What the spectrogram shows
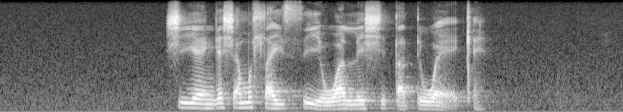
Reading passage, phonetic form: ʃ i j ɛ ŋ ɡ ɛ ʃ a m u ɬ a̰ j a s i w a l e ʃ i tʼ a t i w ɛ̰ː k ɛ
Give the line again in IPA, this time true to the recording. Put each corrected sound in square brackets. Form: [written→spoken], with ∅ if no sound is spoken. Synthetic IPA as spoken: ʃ i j ɛ ŋ ɡ ɛ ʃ a m u ɬ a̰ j [a→i] s i w a l e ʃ i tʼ a t i w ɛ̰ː k ɛ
